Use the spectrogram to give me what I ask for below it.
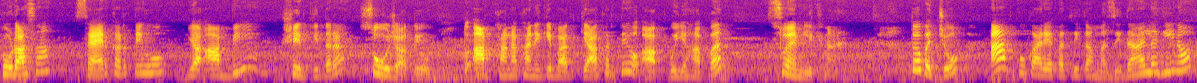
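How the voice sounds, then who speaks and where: A woman's voice: a little high, sing-song, lo-fi sound, noisy background. A woman teaching young children in an online lesson, calling them fondly and stretching out words as she drills pronunciation. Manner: slow, drawn-out pronunciation drills; addresses children fondly as "beta".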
